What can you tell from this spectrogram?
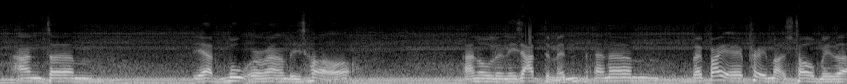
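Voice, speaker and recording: A man speaks at a very slow pace. Noticeable background noise and audible room echo surround his voice. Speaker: motorcycle vlogger. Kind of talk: casual monologue while riding. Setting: outdoors on a motorcycle. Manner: animated, stumbling over words.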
